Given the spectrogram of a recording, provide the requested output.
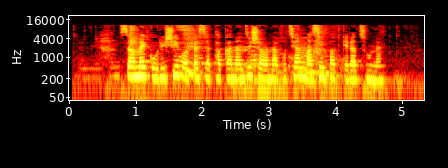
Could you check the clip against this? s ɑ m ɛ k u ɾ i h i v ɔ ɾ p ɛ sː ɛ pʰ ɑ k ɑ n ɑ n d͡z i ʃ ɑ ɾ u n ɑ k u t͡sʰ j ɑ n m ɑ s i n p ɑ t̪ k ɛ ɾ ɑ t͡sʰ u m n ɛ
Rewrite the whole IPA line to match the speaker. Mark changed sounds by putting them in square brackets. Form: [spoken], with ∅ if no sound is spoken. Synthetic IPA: s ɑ m ɛ k u ɾ i [ʃ] i v ɔ ɾ p ɛ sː ɛ pʰ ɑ k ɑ n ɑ n d͡z i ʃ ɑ ɾ u n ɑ k u t͡sʰ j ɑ n m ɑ s i n p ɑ t̪ k ɛ ɾ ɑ t͡sʰ u m n ɛ

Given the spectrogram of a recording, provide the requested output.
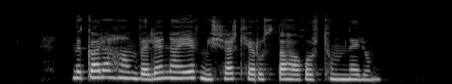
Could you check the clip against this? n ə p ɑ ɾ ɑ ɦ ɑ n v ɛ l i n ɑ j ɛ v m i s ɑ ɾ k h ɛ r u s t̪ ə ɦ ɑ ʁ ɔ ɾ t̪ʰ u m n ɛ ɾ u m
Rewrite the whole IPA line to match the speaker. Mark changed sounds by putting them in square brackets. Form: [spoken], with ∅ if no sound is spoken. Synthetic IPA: n ə [k] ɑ ɾ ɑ ɦ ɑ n v ɛ l [ɛ] n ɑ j ɛ v m i [ʃ] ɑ ɾ k h ɛ r u s t̪ [ɑ] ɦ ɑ ʁ ɔ ɾ t̪ʰ u m n ɛ ɾ u m

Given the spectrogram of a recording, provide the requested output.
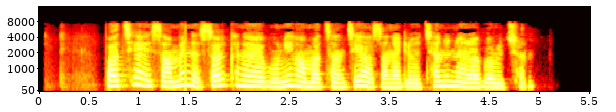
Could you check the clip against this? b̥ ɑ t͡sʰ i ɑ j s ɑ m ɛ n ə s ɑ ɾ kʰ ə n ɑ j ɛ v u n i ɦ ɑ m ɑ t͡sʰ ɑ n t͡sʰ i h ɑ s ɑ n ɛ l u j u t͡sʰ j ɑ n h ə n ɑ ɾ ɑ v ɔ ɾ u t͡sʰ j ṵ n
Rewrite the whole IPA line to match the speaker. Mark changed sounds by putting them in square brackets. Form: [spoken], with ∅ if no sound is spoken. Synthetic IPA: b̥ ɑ t͡sʰ i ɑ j s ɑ m ɛ n ə s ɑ ɾ kʰ ə n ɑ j ɛ v u n i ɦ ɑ m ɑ t͡sʰ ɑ n t͡sʰ i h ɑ s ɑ n ɛ l u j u t͡sʰ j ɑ n h ə n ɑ ɾ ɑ v ɔ ɾ u t͡sʰ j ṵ n

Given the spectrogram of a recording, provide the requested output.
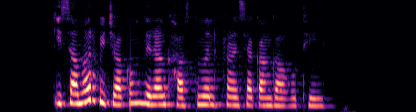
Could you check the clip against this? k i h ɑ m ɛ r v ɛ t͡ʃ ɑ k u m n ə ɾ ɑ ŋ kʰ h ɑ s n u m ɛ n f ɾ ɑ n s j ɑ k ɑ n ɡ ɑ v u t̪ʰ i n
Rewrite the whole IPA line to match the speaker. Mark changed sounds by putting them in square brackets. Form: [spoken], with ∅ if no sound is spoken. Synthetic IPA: k i [s] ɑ m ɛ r v [i] t͡ʃ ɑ k u m n ə ɾ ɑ ŋ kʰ h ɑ s n u m ɛ n f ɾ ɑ n s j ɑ k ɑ n ɡ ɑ [ʁ] u t̪ʰ i n

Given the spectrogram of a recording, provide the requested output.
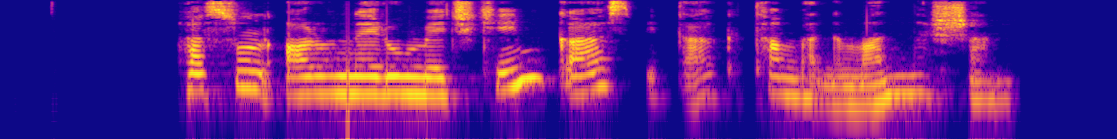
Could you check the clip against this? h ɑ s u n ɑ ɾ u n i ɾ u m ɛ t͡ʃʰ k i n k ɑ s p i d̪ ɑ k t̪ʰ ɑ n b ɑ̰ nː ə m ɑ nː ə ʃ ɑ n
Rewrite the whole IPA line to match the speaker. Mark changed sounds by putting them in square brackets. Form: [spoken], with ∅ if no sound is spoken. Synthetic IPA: h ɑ s u n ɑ ɾ u n [ɛ] ɾ u m ɛ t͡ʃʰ [kʰ] i n k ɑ s p i [t̪] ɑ k t̪ʰ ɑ [m] b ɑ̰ [n] ə m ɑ nː ə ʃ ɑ n

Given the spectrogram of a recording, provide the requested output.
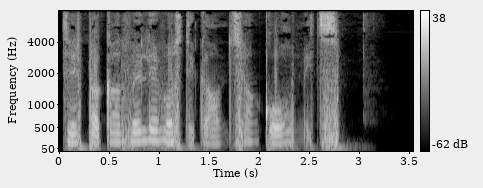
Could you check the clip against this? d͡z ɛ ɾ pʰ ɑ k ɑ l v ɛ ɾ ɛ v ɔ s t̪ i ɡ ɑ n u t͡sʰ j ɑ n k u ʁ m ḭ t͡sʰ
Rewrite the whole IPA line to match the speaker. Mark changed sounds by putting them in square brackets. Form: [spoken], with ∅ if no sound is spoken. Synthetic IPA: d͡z ɛ ɾ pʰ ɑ k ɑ l v ɛ [l] ɛ v ɔ s t̪ i [k] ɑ n u t͡sʰ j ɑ n k [ɔ] ʁ m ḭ t͡sʰ

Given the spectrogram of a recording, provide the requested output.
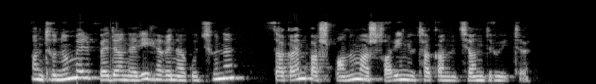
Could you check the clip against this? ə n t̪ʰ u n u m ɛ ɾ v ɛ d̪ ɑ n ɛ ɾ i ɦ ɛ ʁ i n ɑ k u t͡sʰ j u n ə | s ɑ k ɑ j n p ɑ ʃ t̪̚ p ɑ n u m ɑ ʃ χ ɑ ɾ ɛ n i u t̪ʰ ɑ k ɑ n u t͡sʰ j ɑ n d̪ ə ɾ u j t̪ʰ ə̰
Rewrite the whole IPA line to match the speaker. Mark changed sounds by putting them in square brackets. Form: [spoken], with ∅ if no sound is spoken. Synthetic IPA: ə n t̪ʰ u n u m ɛ ɾ v ɛ d̪ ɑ n ɛ ɾ i ɦ ɛ ʁ i n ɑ k u t͡sʰ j u n ə | s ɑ k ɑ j n p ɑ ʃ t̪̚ p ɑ n u m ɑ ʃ χ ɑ ɾ [i] n [j] u t̪ʰ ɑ k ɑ n u t͡sʰ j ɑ n d̪ ə ɾ u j t̪ʰ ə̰

